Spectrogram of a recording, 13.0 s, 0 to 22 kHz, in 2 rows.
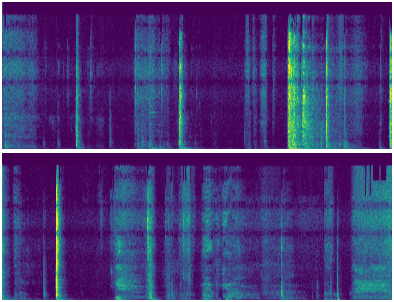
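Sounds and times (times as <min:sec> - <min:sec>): metal duct knocks and clanks: 0:04.8 - 0:06.9.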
